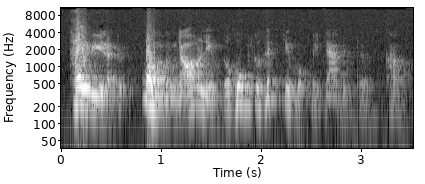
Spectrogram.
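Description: A Buddhist monk gives a conversational dharma talk, telling stories and asking his listeners questions. His voice is slightly high, expressive and very fast, with vocal fry. The recording comes from an echoey room with a faint hiss.

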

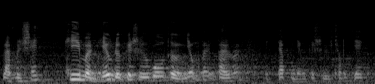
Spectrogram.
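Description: A man's voice: on the high side, animated, racing, warm tone. A man, a Buddhist monk, giving a dharma talk as he tells a story, repeating words and acting out the quoted exchanges. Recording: echoey hall, dull lo-fi sound.

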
